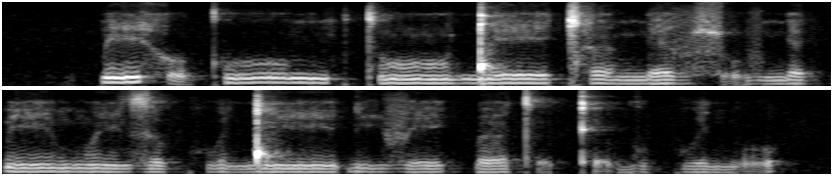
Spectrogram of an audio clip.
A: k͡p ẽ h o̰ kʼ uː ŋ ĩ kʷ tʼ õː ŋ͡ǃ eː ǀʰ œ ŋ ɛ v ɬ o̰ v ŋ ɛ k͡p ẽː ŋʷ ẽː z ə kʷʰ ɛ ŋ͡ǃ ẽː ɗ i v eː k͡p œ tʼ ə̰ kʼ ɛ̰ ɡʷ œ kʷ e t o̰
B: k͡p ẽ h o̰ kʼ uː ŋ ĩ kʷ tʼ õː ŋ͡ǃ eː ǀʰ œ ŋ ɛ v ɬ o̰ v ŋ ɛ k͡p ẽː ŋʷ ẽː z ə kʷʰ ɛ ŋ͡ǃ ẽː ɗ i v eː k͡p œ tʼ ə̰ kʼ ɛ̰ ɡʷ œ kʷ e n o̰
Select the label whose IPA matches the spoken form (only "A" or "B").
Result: B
